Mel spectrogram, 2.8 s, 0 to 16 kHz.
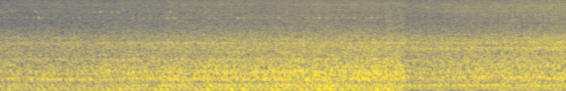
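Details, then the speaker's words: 2002 Polaris Scrambler 400 4x4 ATV, restarted without choke after sitting about an hour: steady, even single-cylinder idle with constant speed, no misses or knocks; running well. "let's see what happens running pretty good"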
